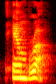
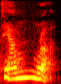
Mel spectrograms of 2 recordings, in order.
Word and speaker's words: Tambra: Notice I say her name right. TAMBRA, not TAMBRA.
